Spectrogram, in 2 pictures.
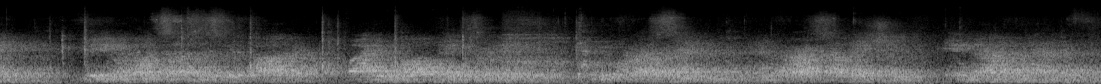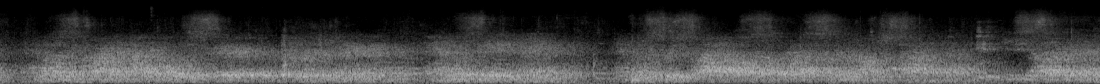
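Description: A congregation recites together in unison, echoing in a large hall.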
